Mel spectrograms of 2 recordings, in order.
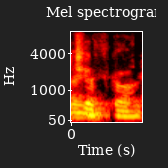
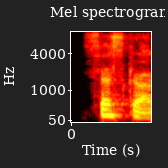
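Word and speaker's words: Šeško: So for me, I like the look of how do you pronounce it? Is it Sesko or Chesko? Definitely not Chesko. Definitely not Chesko. Sesko.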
